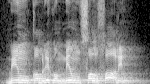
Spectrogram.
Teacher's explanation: nun mati ataupun tanwin bertemu dengan huruf ikhfa yang bersifat isti'lah, maka gunnahnya gunnah yang kemah, yang tebal.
